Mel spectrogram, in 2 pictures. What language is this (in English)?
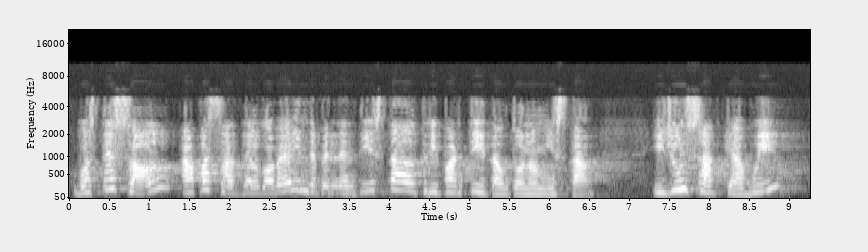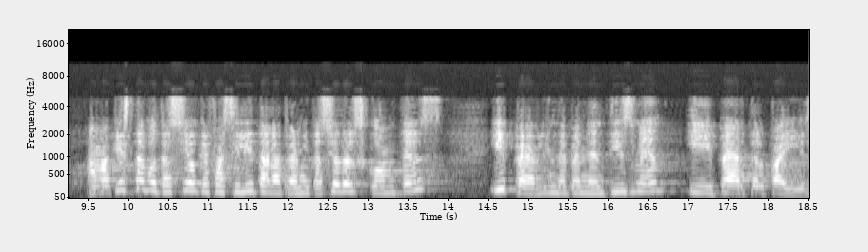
Catalan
